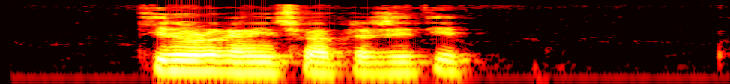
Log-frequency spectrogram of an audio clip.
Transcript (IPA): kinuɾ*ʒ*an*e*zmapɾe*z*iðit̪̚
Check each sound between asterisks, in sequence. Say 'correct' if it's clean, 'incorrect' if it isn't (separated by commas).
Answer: incorrect, incorrect, correct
